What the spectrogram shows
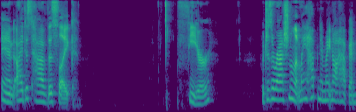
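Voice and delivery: tearful speech through crying. Expecting a baby without their mom, the speaker admits a fear, crying while talking. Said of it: "the fact that I'm crying right now".

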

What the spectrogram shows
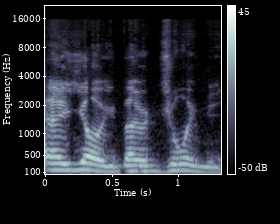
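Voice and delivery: put-on street-tough, tough-guy Italian-American accent. Imagining a game's new main character, the speaker does a Stallone accent. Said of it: "She even has, like, a Stallone accent".

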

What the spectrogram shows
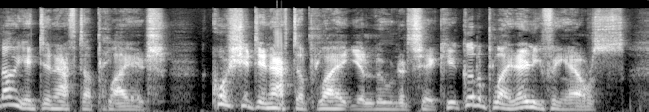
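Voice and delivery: clumsy, very bad put-on Irish accent. Retelling what people told him after a game: very bad Irish accent. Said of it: "that's a very bad Irish accent".

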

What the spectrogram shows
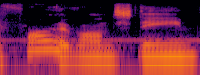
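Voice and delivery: voice breaking and cracking. Asking JD a question during a charity live stream: voice cracking. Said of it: "my voice cracked".

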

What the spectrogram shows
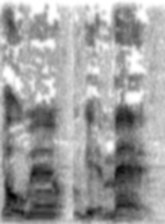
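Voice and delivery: normal talking voice

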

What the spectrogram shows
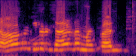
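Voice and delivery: put-on Indian accent. Speaker demonstrates his way of doing an Indian accent, in Indian accent. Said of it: "authentic Indian accent".

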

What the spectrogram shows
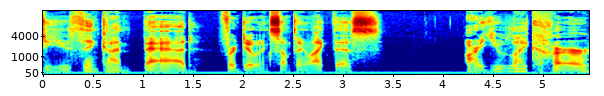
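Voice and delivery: soft, hushed, close whisper. A man suddenly leans nose to nose into a woman's face: whispered. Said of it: "He whispered".

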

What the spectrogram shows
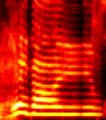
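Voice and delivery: put-on high nasal voice. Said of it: "she has her fucking nose stuff".

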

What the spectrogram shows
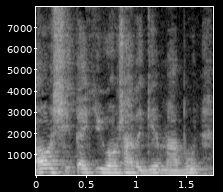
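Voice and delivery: ordinary talk, nothing marked

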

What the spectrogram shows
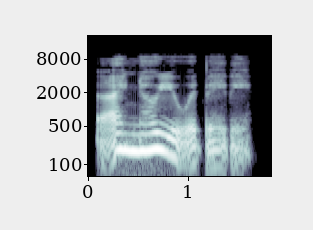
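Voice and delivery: low raspy seductive voice. The narrator, speaking to him, lowers her voice: low, sexy, raspy voice. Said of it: "I lower my voice, using a sexy, raspy tone".

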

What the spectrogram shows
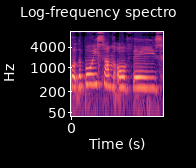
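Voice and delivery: loud speech through a yawn. Showing snacks bought for the boys, yawning while speaking. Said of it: "sorry, yawning".

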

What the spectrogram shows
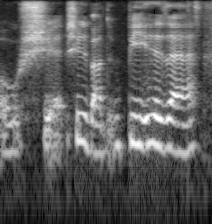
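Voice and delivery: plain

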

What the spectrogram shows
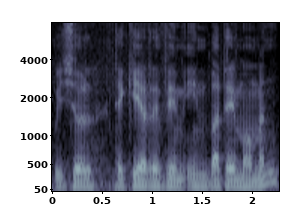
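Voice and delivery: poor put-on French accent. Voicing a character in the game, in a shitty mock French accent. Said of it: "I'm doing a shitty mock French accent".

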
